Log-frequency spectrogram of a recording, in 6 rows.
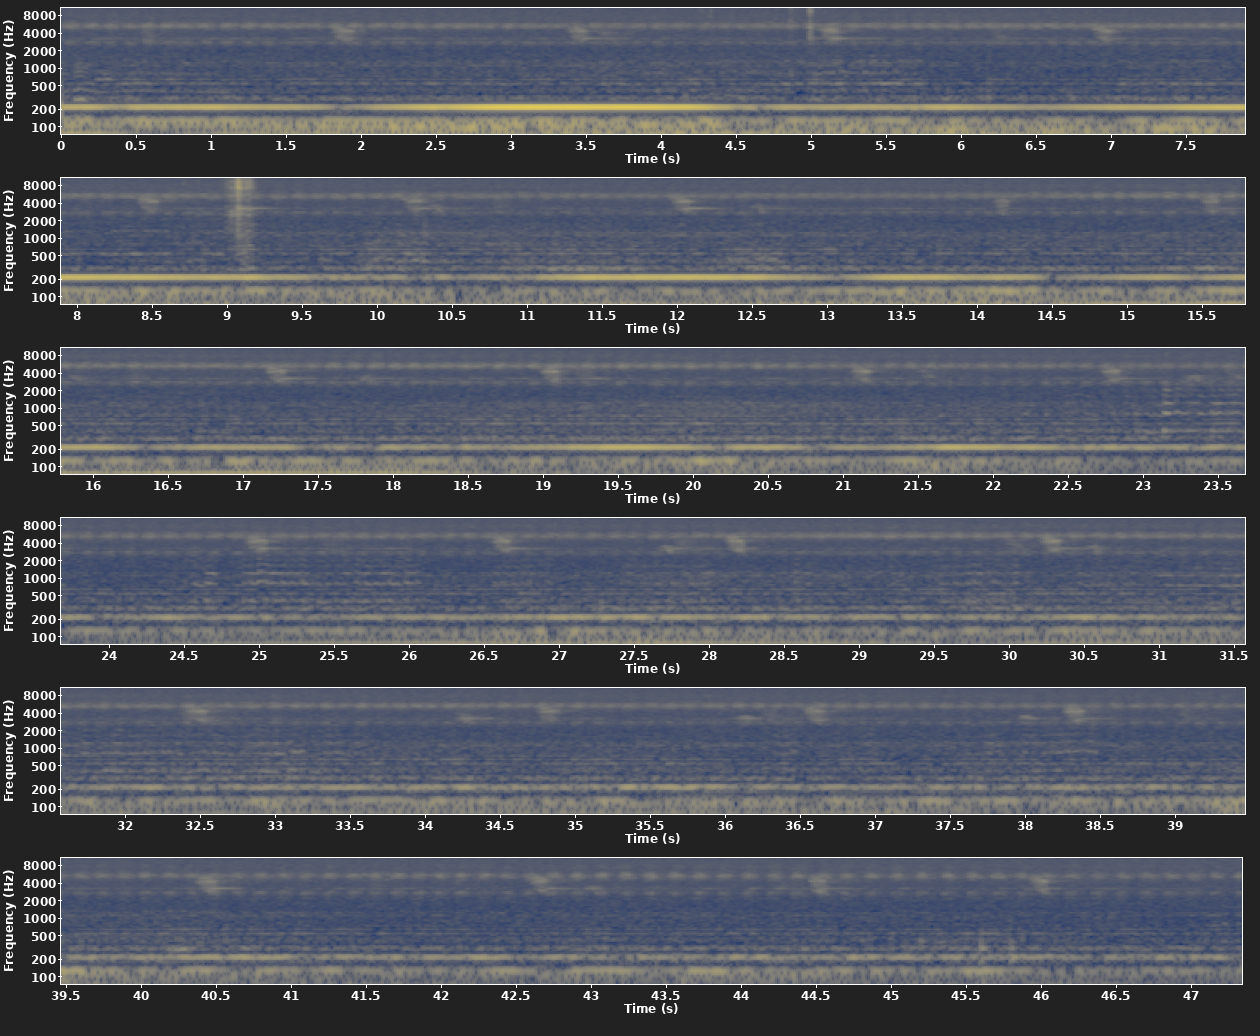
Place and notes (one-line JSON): {"title": "quarry, Marušići, Croatia - void voices - stony chambers of exploitation - borehole, microphony", "date": "2015-07-22 18:28:00", "description": "summer afternoon, very hot and dry", "latitude": "45.42", "longitude": "13.74", "altitude": "269", "timezone": "Europe/Zagreb"}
